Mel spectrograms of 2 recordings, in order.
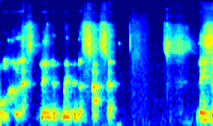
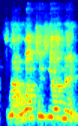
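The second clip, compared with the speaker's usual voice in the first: higher-pitched questioning rabbi; rabbi character; 7 semitones higher than usual. Acted. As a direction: quiz him as the Yiddish-accented rabbi. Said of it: "And he goes".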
